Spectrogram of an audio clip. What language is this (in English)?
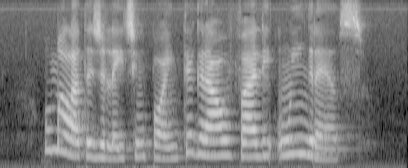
Portuguese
